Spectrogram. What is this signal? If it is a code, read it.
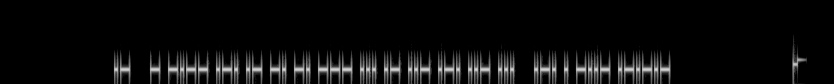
Morse code, heard as a keyed tone, about 40 wpm, 700 Hz. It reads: A TYRANNOSAURUS REX.
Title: A Sound Of Thunder 40wpm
